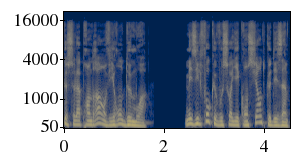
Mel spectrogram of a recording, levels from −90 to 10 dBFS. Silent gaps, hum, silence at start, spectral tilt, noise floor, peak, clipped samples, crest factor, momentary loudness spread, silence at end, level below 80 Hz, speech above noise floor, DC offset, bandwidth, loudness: 1.79-2.41 s; none; 0 s; -5 dB/octave; under -90 dBFS; -10 dBFS; under 0.1%; 14 dB; 4 LU; 0 s; -54 dBFS; over 66 dB; under 0.1%; 16.5 kHz; -25 LUFS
